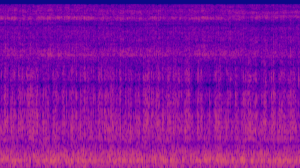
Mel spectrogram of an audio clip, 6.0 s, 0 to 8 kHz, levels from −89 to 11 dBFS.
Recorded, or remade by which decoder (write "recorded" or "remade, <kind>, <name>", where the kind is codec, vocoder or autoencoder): recorded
